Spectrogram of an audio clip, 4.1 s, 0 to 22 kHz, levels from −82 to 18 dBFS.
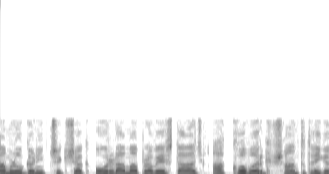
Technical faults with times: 0.00-4.12 Dolby Digital compression

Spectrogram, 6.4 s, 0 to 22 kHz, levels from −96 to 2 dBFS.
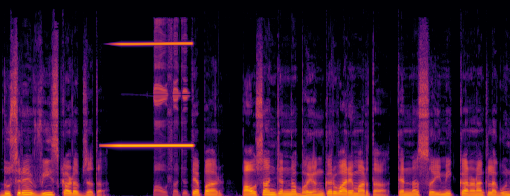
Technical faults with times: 1.25-2.44 loudspeaker feedback squeal

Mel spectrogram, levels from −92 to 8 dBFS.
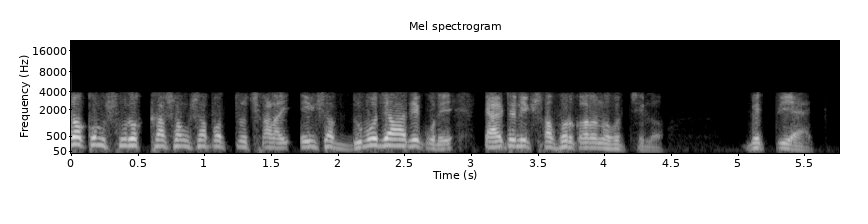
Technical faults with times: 0.00-5.77 Speex codec

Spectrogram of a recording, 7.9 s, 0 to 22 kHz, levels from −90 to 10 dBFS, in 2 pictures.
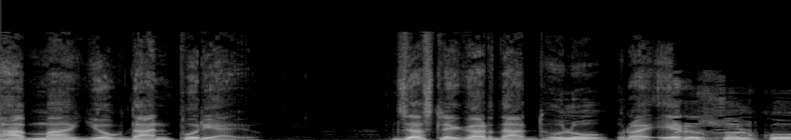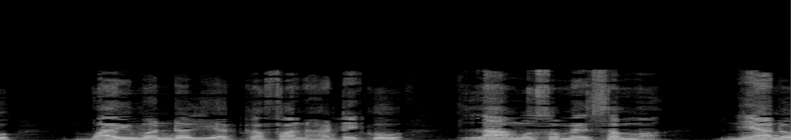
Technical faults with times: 3.36-7.91 adaptive stream at a lower bitrate

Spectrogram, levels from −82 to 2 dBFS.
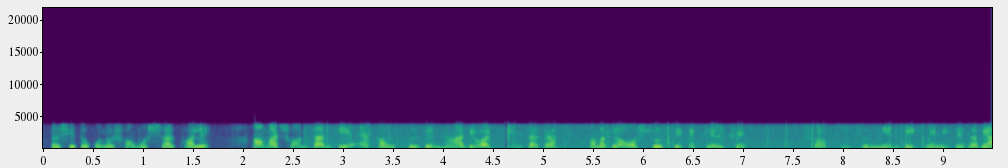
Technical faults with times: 4.62-4.69 packet loss on an ADPCM call

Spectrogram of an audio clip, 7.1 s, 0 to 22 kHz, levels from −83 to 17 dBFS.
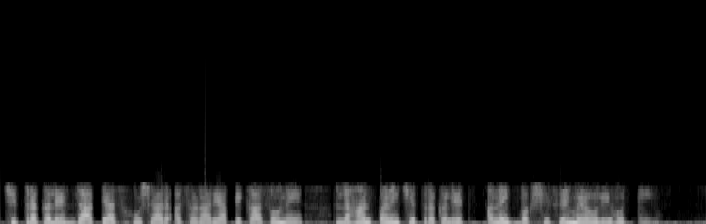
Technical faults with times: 0.00-7.06 G.723.1 codec
6.32-6.51 VoIP packet loss concealed by the speech codec

